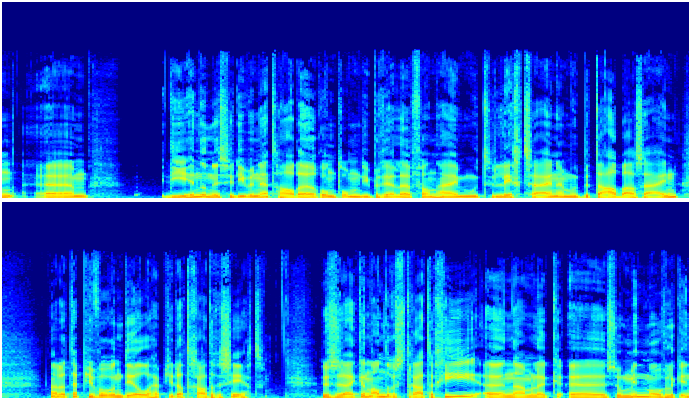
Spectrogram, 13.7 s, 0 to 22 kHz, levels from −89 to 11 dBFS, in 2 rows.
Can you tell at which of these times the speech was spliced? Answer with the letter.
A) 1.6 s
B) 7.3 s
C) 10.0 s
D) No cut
A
